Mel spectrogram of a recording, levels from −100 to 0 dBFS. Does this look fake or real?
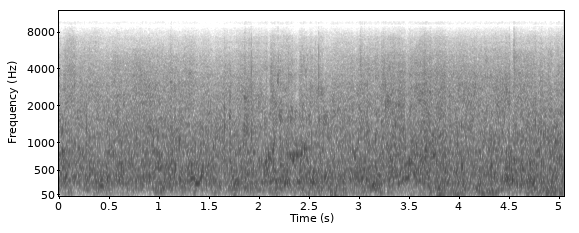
fake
